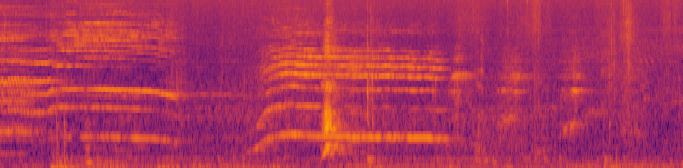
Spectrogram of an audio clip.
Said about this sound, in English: The crowing of a rooster awoke Lennie Gray the following morning.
